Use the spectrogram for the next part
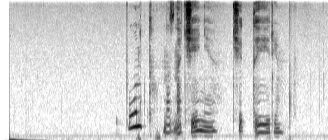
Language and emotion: Russian, sad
